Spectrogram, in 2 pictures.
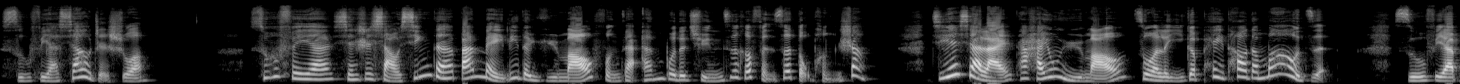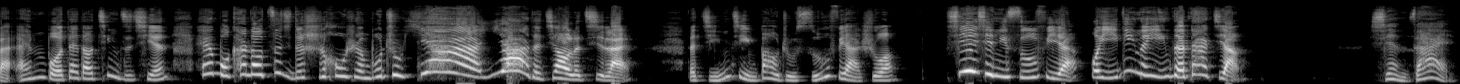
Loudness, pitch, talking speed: -16 LUFS, 290 Hz, 215 characters per minute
